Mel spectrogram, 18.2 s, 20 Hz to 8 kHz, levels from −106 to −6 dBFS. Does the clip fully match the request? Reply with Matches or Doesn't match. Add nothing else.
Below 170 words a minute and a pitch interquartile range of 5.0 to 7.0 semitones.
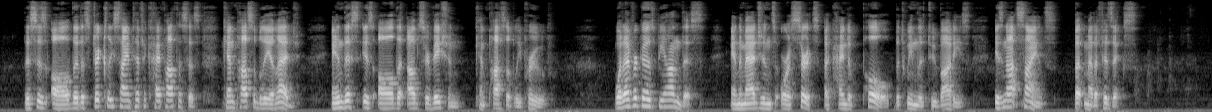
Matches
